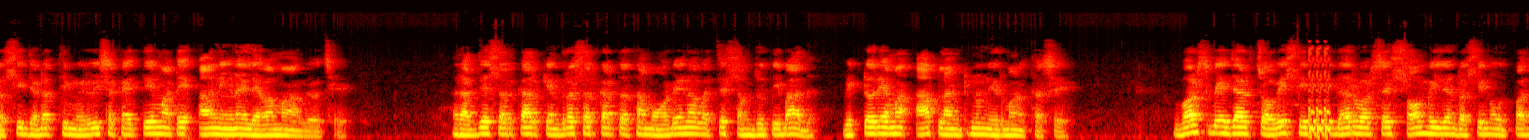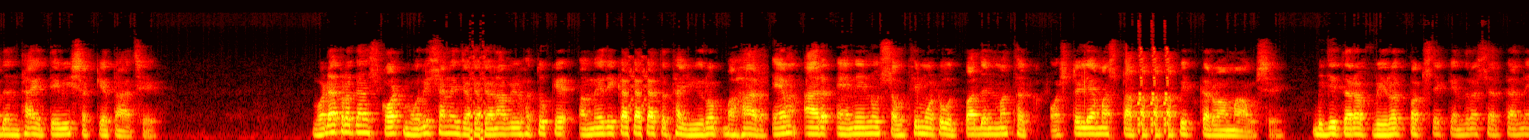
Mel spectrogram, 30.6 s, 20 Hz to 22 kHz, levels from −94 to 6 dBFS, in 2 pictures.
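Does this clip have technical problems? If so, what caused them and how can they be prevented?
Yes. Repeated frames: short blocks replay as stutters at 13.08–13.31 s (78 ms, three extra plays), 19.97–20.18 s (105 ms, twice), 21.57–21.83 s (131 ms, twice) and 26.66–27.05 s (131 ms, three times). A run of compressed frames was written or sent more than once, and each repeat lengthens the audio. Prevent this with sequence-numbered frames and duplicate rejection in the writer or transport.

One channel drops out: from 29.59 s to the end the level falls abruptly by about 6 dB, likely because one stereo channel was lost before the mono sum. Prevent this by checking connections and monitoring both channel levels during capture.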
